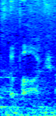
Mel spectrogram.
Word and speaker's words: Hauppauge: Oh, is that how you say it? Hopage? – Hopage.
